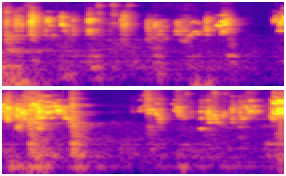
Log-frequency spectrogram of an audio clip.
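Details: Pet budgies with background noise: quick, squeaky chirps in rapid succession, a loud raspy burst of chatter midway, a short silence, then more scattered high chirps.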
